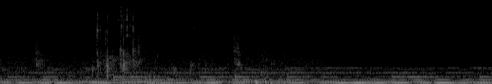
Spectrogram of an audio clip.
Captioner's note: object clatters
